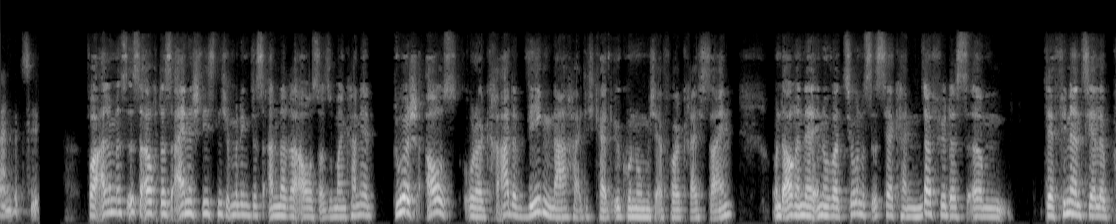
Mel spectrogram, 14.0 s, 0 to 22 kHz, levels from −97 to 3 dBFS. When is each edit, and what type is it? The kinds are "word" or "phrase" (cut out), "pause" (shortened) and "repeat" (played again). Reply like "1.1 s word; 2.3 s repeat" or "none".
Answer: 11.5 s word

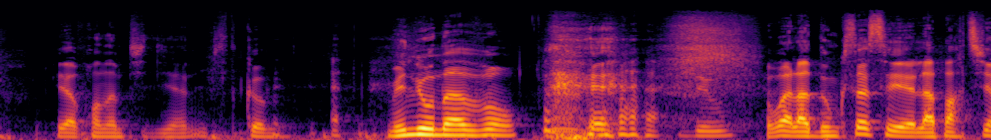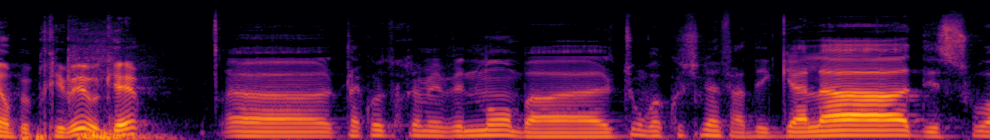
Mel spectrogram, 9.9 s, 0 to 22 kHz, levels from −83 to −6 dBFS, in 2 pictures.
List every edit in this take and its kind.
3.8 s word

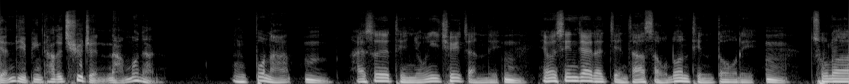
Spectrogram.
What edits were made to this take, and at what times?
none

